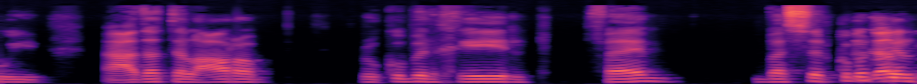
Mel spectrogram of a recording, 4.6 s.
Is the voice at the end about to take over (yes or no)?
yes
